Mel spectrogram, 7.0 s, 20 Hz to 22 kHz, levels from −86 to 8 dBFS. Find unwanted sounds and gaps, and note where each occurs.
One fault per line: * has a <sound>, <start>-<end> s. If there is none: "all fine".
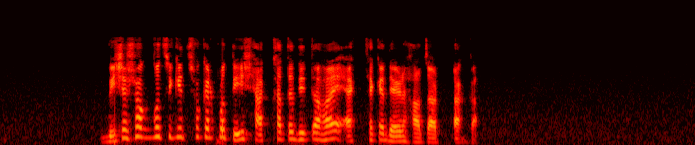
all fine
